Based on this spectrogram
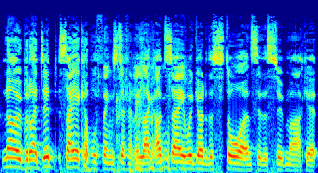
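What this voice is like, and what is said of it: New Zealand accent. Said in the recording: “I still said it in a Kiwi accent”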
